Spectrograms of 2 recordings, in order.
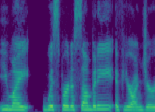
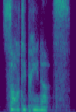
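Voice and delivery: whisper; 9 dB quieter than usual. Shown as a demonstration. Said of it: "you have to say this".

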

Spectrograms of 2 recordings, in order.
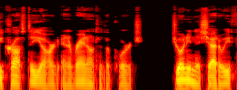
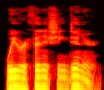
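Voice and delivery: higher, louder tearful account; sobbing aunt; 6 semitones higher, 5 dB louder than usual. A narrator's reading. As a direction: tell it in a raised, grief-struck voice. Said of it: "still sobbing".

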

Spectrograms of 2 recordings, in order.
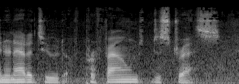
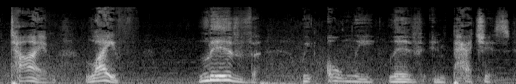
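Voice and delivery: agitated stranger; 3 semitones higher than usual. Acted. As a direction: let the weary man's bitterness surge up. Stranger's rising tirade.

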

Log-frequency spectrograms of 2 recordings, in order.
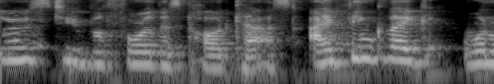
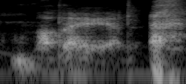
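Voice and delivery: whisper; 7 dB quieter than usual. Real, not acted. Repeating apology under breath.

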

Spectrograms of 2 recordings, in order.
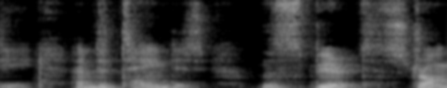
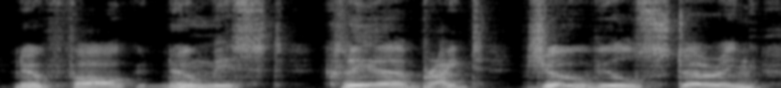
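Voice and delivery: ordinary delivery, nothing marked

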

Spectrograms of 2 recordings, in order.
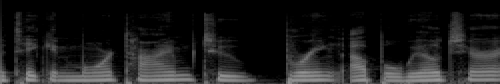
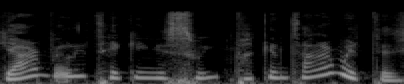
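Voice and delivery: exasperated sarcasm; 7 semitones higher than usual. Retold or imitated. Impatient aside while in labor.

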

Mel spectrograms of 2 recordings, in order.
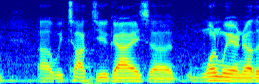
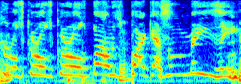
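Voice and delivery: high, hammed-up fan squeal; mock excited fans. Host mocking eager male fans, high and hammed-up. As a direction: gush like a fan over the girls.

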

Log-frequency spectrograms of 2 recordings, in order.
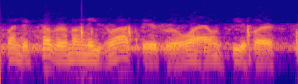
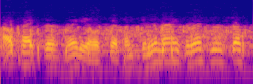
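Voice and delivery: calling over engine; 9 semitones higher than usual. Acted. Shouting over plane engine.

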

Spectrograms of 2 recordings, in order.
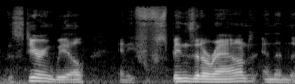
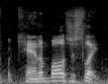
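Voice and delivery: normal talking voice

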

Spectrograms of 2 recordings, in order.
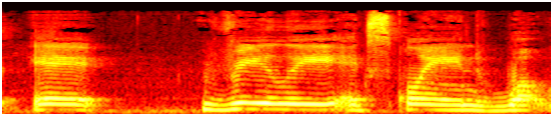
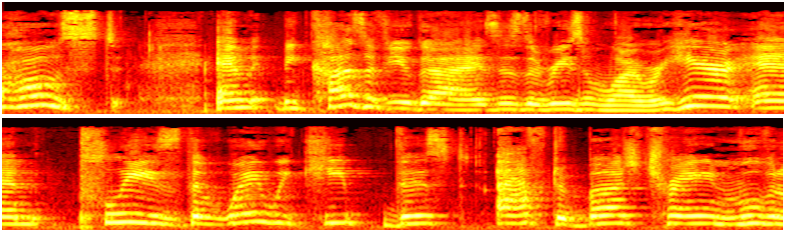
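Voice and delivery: promo read; 5 semitones higher than usual. Acted. Reads the show's subscribe plug.

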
